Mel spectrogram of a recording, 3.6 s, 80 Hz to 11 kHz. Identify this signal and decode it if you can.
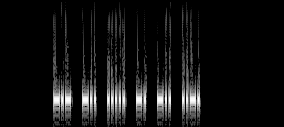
Morse code, heard as a keyed tone, about 51 wpm, spaced as for 36 wpm, 700 Hz. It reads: KD5NDF
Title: USA Call Signs - 2x Character Spacing - 50wpm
